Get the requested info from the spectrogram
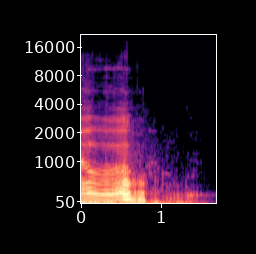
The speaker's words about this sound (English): Once the tiger calmed down, he would talk into the microphone. He would just like go, and it would be like he was sort of telling me the troubles I've seen.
